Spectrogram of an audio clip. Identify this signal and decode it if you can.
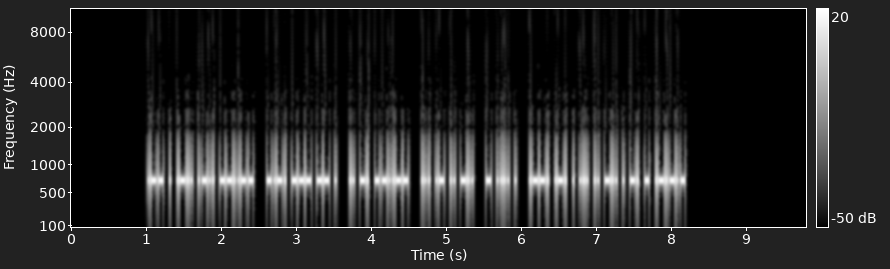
Morse code, heard as a keyed tone, about 50 wpm, 700 Hz. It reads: WELL, COME IN, SAID THE PRESIDENT.
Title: Sentences from Top 1000 Words 50wpm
